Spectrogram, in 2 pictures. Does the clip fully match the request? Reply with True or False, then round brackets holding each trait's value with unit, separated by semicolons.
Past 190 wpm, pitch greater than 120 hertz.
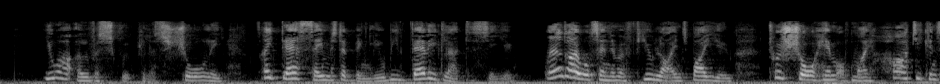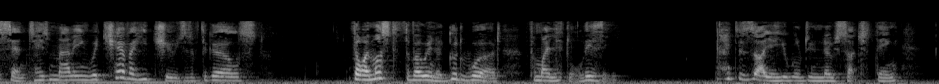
True (200 wpm; 190 Hz)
